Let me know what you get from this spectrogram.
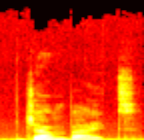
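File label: "jambite", Nigerian Pidgin, male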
